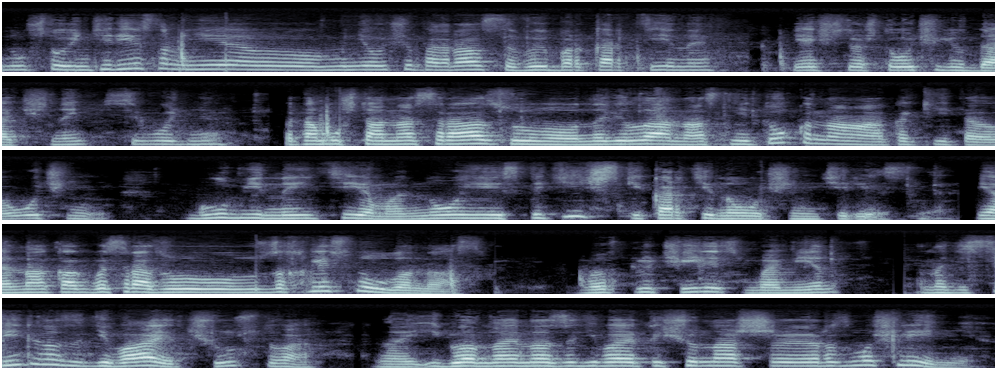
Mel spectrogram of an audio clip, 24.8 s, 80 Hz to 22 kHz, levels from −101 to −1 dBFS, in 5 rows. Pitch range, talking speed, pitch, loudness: 175-205 Hz, 135 wpm, 190 Hz, -23 LUFS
